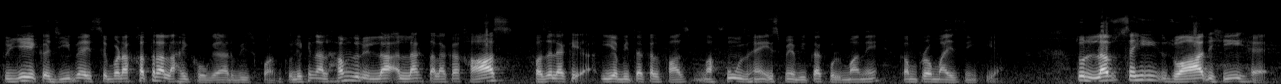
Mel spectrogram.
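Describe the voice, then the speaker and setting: A man's voice: mid-range voice, gravelly, a little mellow. A man from Pakistan, giving a conversational Islamic lecture and checking in with his listeners. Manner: conversational storytelling lecture, asks listeners "right?". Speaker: religious lecturer.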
